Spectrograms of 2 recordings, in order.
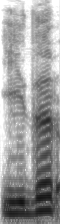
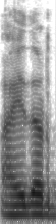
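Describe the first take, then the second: First: The word begins with an 'ee' vowel. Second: The word begins with an 'eye' vowel. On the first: "इस word को हम ईदर और आइदर दोनों पढ़ सकते हैं" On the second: "इस वर्ड को हम ईदर और आइदर दोनों पढ़ सकते हैं"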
